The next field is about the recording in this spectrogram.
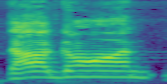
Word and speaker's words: Dogon: The Dogon, how do you say it? Dogon. The Dogon culture believes in female circumcision.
